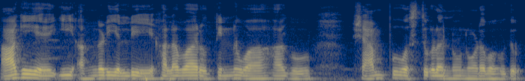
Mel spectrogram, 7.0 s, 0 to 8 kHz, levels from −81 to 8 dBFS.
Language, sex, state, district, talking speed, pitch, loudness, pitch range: Kannada, male, Karnataka, Bangalore, 75 wpm, 105 Hz, -21 LUFS, 100-110 Hz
